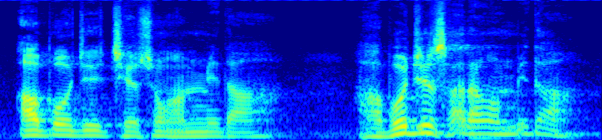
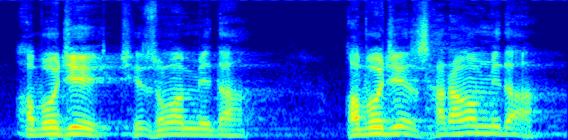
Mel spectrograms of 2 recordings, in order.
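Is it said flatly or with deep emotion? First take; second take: deep emotion; flatly. First: It is said tearfully, with deep emotion. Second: It is said flatly, without emotion.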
